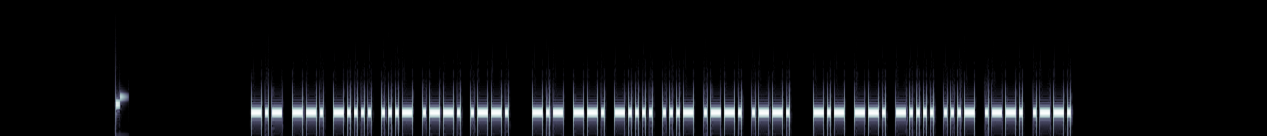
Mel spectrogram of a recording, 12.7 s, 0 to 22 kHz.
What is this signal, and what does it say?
Morse code, heard as a keyed tone, about 34 wpm, 700 Hz. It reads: KG6VPP KG6VPP KG6VPP
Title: USA Call Signs Repeated 3x 35wpm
